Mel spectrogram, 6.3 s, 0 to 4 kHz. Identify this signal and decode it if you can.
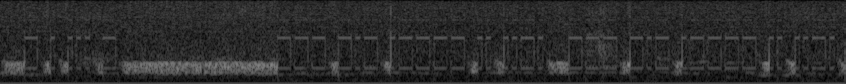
Morse code, heard as a keyed tone, about 34 wpm, 1340 Hz, with noise. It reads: TEST OK1IF OK1IF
